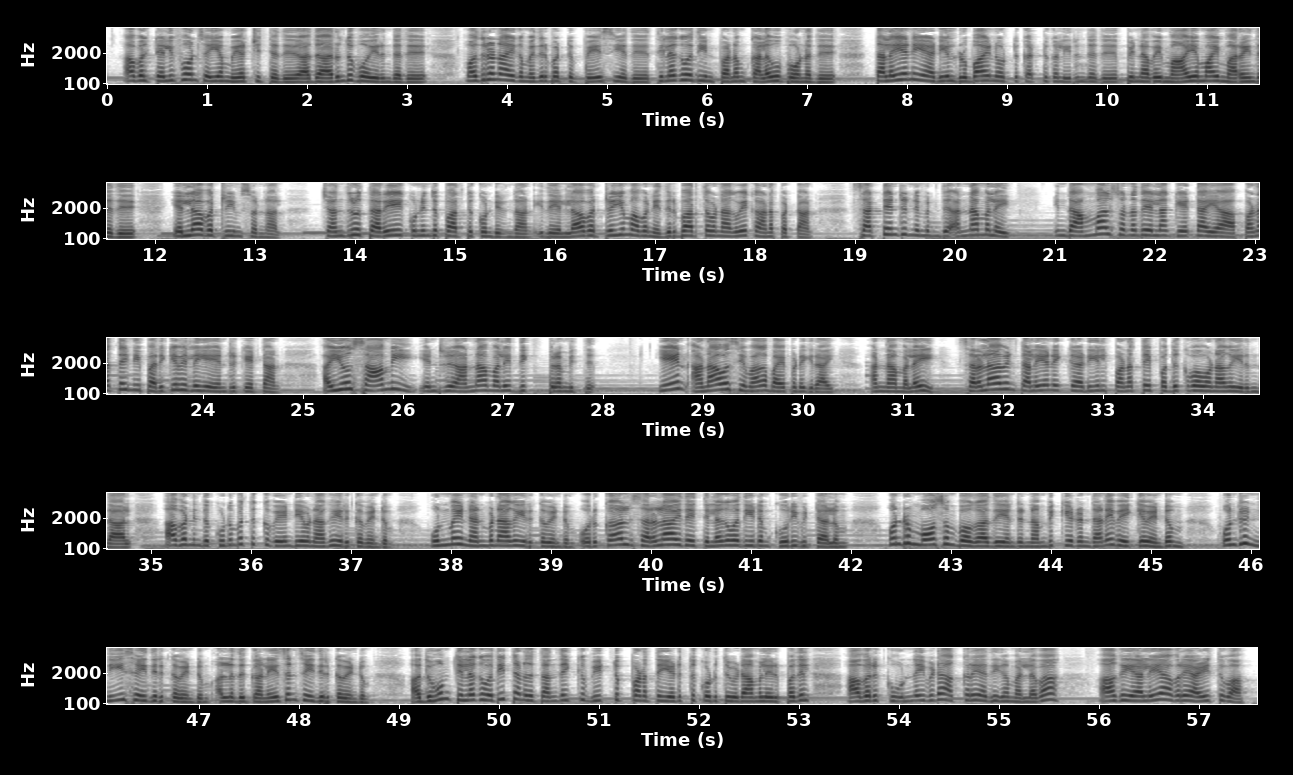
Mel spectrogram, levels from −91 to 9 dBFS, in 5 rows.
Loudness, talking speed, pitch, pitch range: -18 LUFS, 120 wpm, 235 Hz, 205-260 Hz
